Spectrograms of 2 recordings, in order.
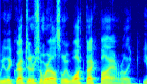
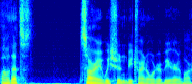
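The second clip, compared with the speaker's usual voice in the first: put-on mutter, much quieter, lower; 3 semitones lower, 5 dB quieter than usual. Speaker retells their own remark while ordering at a bar, retelling a remark under breath. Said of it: "that under my breath a little bit".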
